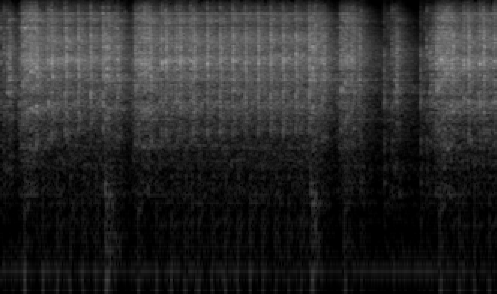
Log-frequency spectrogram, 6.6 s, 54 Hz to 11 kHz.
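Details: 125cc Chinese kids' ATV, before carb clean and spark plug change, fires and runs unevenly with rough sputtering and brief dips, struggling to keep running; possibly not getting enough fuel, mixture screw being adjusted. Cause suspected, not confirmed.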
